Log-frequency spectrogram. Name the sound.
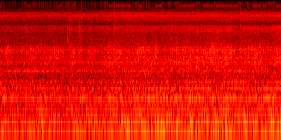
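milk slowly poured into a pan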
